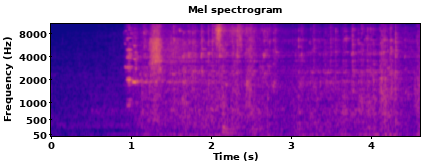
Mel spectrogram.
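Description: A large metal crank wheel creaks and grinds as it turns.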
